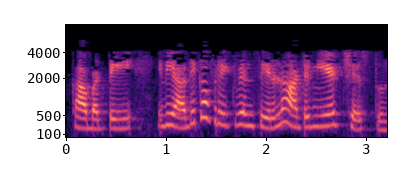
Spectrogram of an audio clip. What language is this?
Telugu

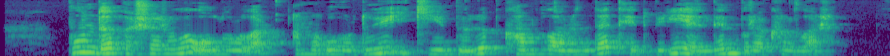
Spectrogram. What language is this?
Turkish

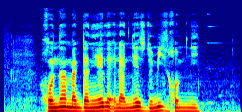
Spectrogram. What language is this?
French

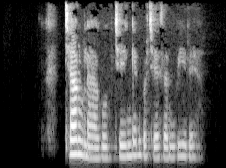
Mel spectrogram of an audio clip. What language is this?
Kalenjin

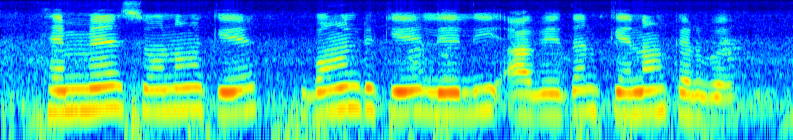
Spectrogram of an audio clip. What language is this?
Maithili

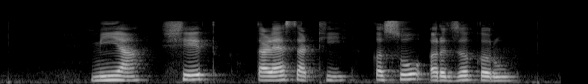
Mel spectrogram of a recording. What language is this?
Marathi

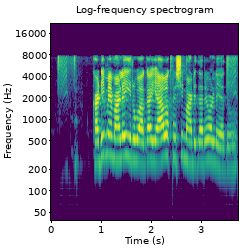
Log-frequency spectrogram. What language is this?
Kannada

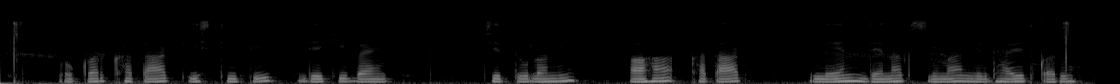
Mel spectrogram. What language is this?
Maithili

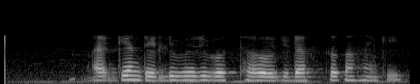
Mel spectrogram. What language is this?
Odia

